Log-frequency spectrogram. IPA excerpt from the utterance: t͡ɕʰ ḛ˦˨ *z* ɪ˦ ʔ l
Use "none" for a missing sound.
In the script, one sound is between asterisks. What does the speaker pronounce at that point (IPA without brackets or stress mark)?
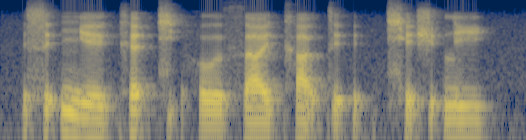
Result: ʃ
